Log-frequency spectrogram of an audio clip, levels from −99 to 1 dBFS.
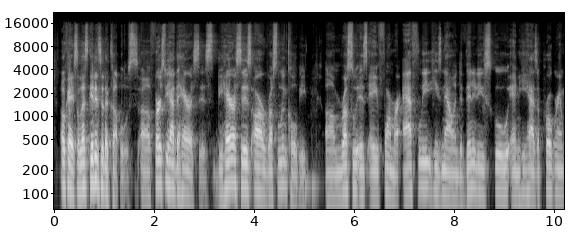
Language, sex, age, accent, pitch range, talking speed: English, male, 20-39, American, 90-110 Hz, 205 wpm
